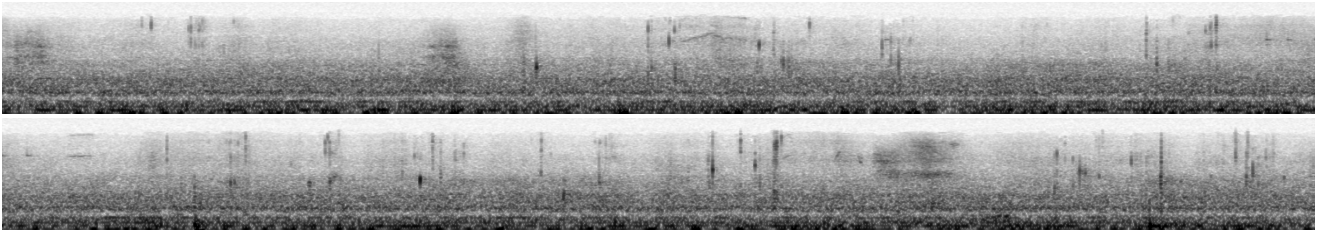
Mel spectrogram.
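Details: Continuous close purring from Chikuwa, a house cat taken in as a kitten with poor sight in one eye, recorded indoors; a dense, even low throb with faint scattered ticks above it.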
